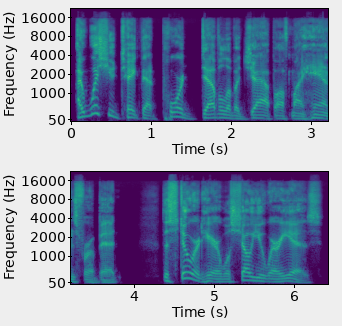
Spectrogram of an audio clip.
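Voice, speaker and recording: A man's voice: lowish voice, very animated, moderate pace, a bit bright, no room sound, studio quality. A man voicing a fat, exhausted ship's doctor in a pulp story reading, weary and apologetic.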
